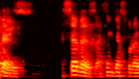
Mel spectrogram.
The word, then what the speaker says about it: Aceves: And he said we pronounced his name properly. Aceves. Okay. Aceves.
